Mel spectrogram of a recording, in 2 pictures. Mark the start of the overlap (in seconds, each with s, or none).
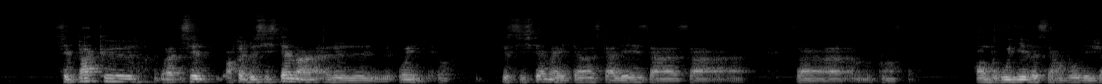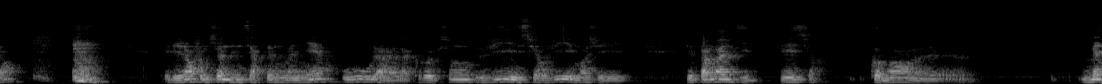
none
